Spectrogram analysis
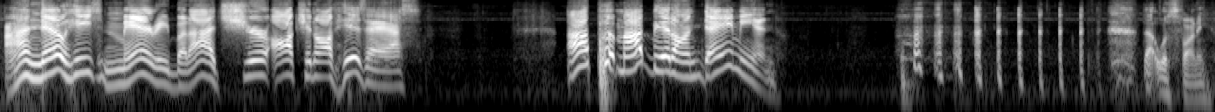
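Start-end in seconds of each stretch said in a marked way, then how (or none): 0.0-7.8 high, slow swooning fan voice; mock a lovestruck viewer; swooning commenter. Vlogger mocking a flirty viewer comment, high swooning voice. 9.0-10.8 breathy high giggle; a quick high laugh. Real, not acted. Vlogger laughing at a funny comment, high giggle.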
